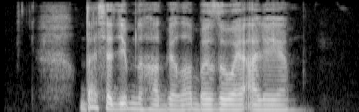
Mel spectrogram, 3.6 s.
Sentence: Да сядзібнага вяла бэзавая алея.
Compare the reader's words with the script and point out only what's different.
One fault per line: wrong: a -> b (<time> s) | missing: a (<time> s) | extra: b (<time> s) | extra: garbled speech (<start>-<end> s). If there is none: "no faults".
no faults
